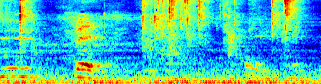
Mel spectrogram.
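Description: A small child's brief, soft vocal sounds, twice, over short scratchy rustling noises.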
